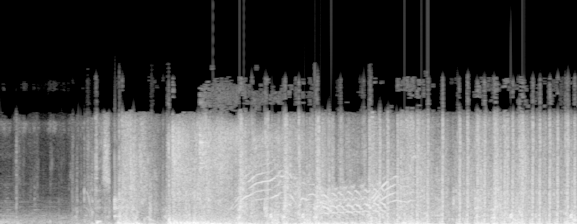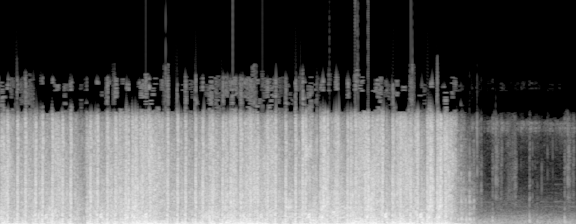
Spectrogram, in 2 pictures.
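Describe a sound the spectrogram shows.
A rifle fires rapid, loud bursts of automatic gunfire.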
